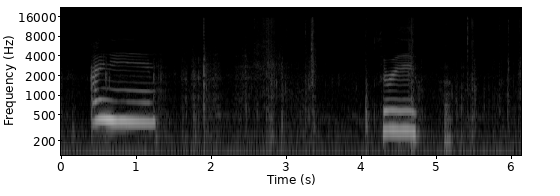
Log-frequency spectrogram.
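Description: Two drawn-out spoken syllables with faint rustling and clicking of paper bills and plastic binder envelopes being handled between them, over a low steady hum.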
